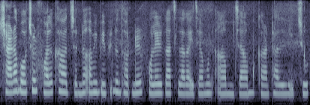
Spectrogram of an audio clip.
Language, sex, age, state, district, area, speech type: Bengali, female, 18-30, West Bengal, South 24 Parganas, rural, spontaneous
